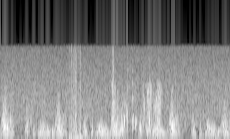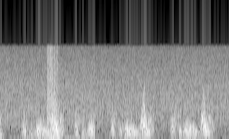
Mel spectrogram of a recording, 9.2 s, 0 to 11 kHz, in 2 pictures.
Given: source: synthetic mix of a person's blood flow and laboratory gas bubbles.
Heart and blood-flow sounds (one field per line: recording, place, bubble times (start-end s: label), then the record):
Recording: Doppler ultrasound of blood flow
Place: precordium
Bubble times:
2.20-2.33 s: bubbles
2.39-2.58 s: bubbles
2.62-2.75 s: bubbles
2.82-3.25 s: bubbles
From the record:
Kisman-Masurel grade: 213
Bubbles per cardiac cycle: several, 3 to 8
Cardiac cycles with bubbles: 1 to 10%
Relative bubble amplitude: loud (0.450 to 0.775)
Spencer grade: 1 (occasional bubble signal discernible with the cardiac motion signal, with majority of cardiac periods free of bubbles)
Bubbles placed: anywhere in the cardiac cycle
